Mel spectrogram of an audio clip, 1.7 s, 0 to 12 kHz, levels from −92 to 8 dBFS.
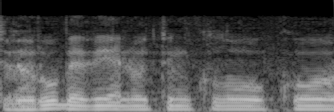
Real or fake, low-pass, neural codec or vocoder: fake; 7.2 kHz; codec, 16 kHz, 16 kbps, FunCodec, trained on Chinese and English, 50 frames a second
